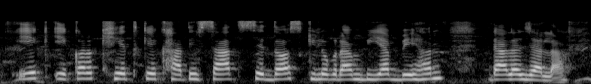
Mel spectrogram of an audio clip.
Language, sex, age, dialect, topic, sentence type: Bhojpuri, female, 18-24, Northern, agriculture, question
